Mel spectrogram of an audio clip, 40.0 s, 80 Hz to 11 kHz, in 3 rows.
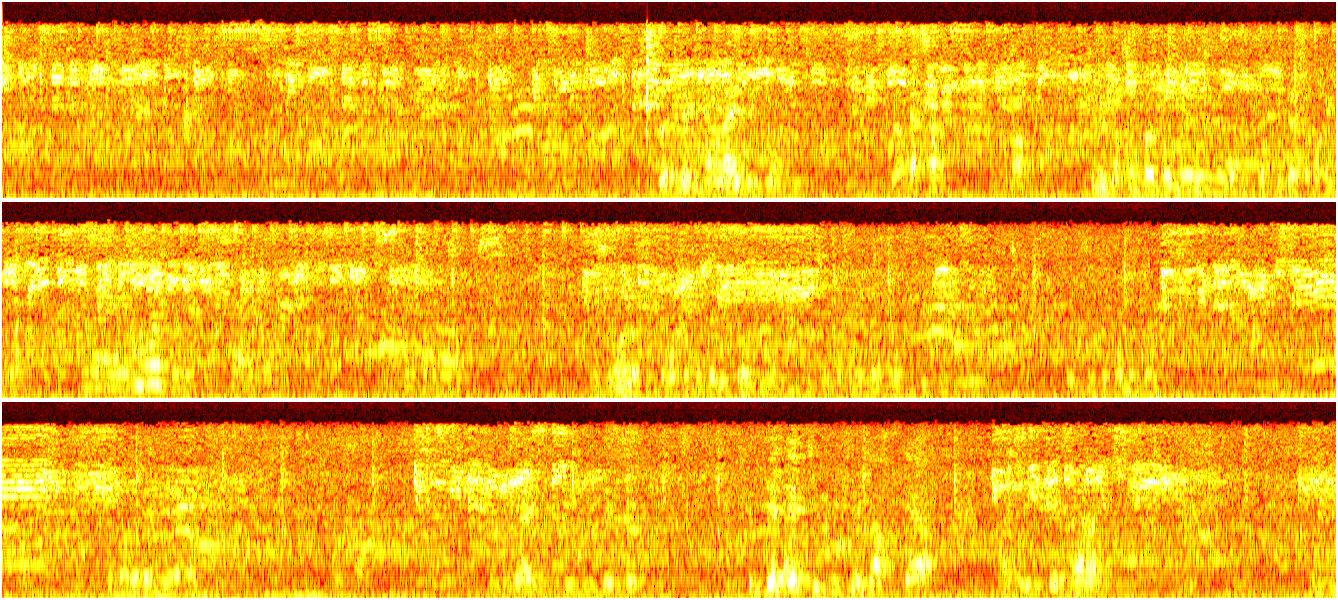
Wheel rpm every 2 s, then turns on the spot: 0, 0, 0, 0, 0, 0, 0, 0, 0, 0, 0, 0, 0, 0, 0, 0, 0, 0, 0, 0.
none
